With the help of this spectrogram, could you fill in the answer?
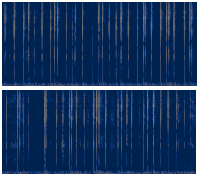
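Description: Long nails scratch the textured top and grille of a tall, hollow blue plastic cap. Rapid, bright, crisp scratches and ticks sound over a steady low hum.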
